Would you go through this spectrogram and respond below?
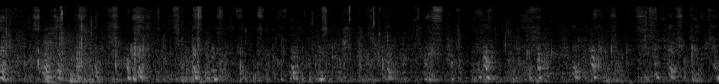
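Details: Litter of seventeen-day-old puppies calling for their mother Brenda, a dense, continuous chorus of thin whimpers and squeaks, several pups crying at once in quick, irregular succession.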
